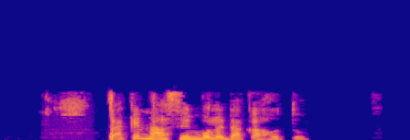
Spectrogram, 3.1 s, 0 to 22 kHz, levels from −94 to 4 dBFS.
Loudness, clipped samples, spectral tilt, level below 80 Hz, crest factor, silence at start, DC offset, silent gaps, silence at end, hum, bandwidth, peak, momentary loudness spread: -19 LUFS; under 0.1%; -2.5 dB/octave; -66 dBFS; 20 dB; 0.45 s; under 0.1%; 2.15-2.19 s; 0.8 s; none; 8.2 kHz; -2 dBFS; 19 LU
